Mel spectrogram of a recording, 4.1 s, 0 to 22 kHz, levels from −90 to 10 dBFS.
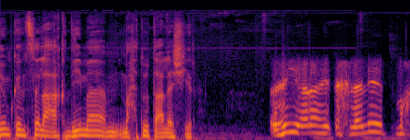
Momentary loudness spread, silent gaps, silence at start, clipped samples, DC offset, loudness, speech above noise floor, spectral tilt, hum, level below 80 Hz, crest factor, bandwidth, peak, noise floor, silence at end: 5 LU; none; 0 s; under 0.1%; under 0.1%; -23 LUFS; 30 dB; -5 dB/octave; none; -44 dBFS; 16 dB; 16.5 kHz; -8 dBFS; -52 dBFS; 0 s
